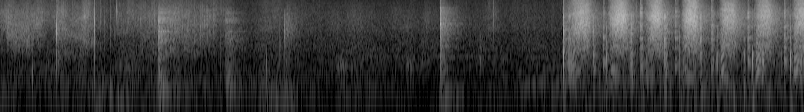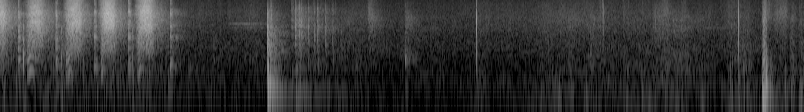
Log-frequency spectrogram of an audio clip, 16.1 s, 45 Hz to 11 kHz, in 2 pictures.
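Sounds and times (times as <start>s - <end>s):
hands rubbing over head: 5.7s - 9.8s.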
